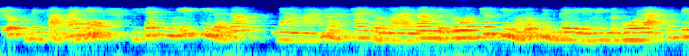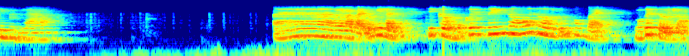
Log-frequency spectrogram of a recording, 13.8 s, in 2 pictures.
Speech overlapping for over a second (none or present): none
